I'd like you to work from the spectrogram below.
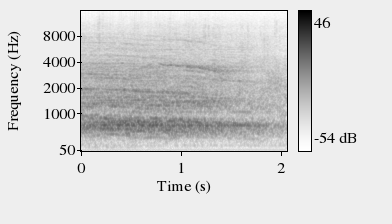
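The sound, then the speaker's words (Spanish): A church audience gives a shout of victory to the Lord, shouting and cheering together in a steady, dense roar that holds loud throughout, then eases slightly toward the end, with no single voice standing out. “Oh, da un grito de victoria.”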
